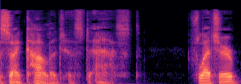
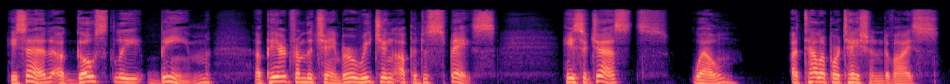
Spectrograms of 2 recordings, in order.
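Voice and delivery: higher-pitched officer, slowing to hesitate; intelligence officer; 11 semitones higher, 5 dB louder than usual. Acted. Officer relaying a survivor's odd theory, hesitant high voice. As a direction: report haltingly in a raised pitch.

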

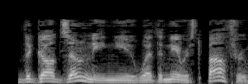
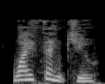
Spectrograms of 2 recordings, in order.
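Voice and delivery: high, chiming little fairy; tinkling, pitched well up; 10 semitones higher than usual. A narrator's reading. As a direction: chime it out like a dainty fairy. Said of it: "in her tinkling chime voice".

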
